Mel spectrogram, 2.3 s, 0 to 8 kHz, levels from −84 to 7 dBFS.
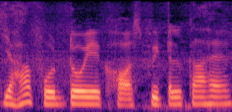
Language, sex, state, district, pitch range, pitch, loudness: Hindi, male, Haryana, Charkhi Dadri, 135-145 Hz, 140 Hz, -14 LUFS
